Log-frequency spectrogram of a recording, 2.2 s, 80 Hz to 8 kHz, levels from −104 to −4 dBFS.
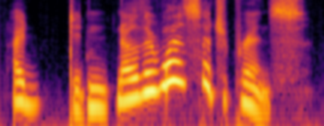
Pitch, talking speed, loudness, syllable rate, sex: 235 Hz, 220 wpm, -17 LUFS, 5.3 syllables/s, female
